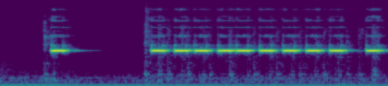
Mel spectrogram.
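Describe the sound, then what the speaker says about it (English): A digital kitchen-style timer being set, giving one clear electronic beep followed after a pause by a quick run of about ten evenly spaced beeps, close and distinct over a quiet background. "sorry, setting my timer."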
